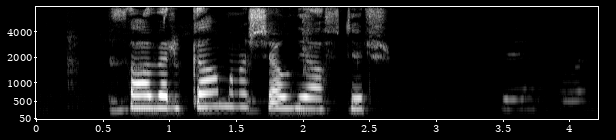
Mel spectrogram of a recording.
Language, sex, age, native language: Icelandic, female, 15, Icelandic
